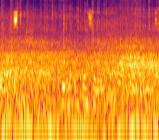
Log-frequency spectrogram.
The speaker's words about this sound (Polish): I to jest chyba zajezdnia. O, właśnie. W tej chwili ten pogłos to jest zajezdnia.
